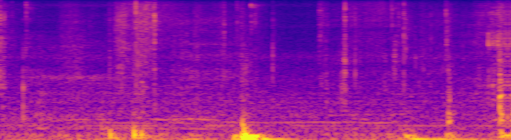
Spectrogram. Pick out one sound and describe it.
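Cards rustle and tap as they are handled.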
